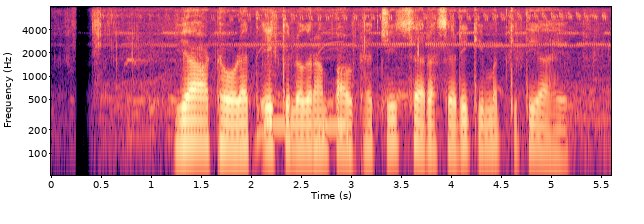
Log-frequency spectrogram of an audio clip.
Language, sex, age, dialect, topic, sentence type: Marathi, male, <18, Standard Marathi, agriculture, question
